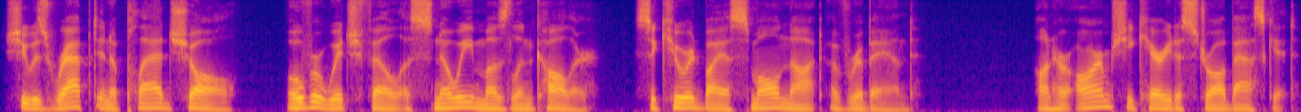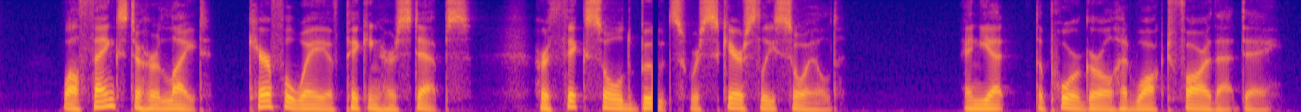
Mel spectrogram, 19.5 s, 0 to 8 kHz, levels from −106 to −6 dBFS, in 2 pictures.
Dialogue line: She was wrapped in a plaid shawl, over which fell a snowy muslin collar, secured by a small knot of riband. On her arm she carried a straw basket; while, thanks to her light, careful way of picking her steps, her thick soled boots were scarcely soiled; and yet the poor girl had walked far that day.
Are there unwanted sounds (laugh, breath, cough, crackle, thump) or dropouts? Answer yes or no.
yes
